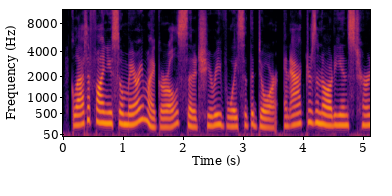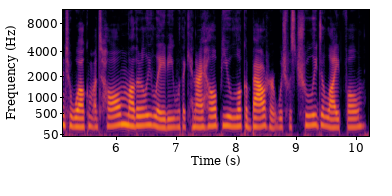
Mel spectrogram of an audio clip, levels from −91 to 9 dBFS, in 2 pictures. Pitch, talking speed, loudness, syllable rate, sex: 210 Hz, 230 wpm, -20 LUFS, 5.6 syllables/s, female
